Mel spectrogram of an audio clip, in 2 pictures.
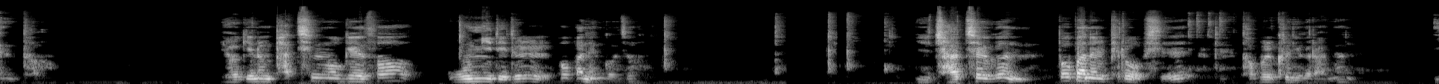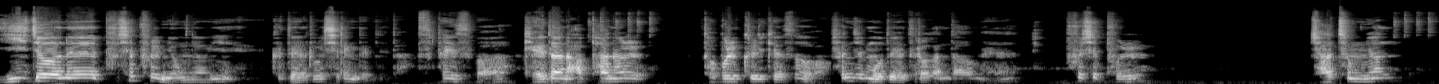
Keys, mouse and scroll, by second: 6.6-7.7 middle drag, 8.2 shift+middle click, 8.4 middle click, 9.0 scroll up 6, 9.3 middle click, 11.8 click, 18.6 space, 20.2 click, 20.5 click, 20.8 click, 25.4 p, 28.2 click, 28.5 click.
